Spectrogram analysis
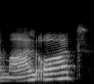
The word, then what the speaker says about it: Malort: So it's der Malort, and Düsseldorf is the city, obviously.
